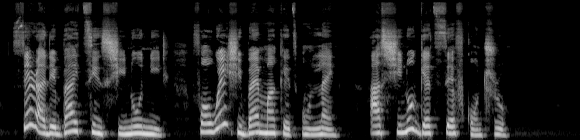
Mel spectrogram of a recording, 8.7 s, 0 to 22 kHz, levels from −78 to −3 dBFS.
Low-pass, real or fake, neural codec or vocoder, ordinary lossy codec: none; real; none; none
